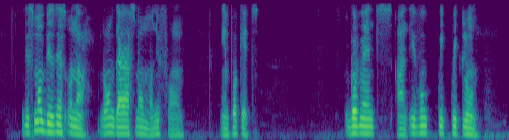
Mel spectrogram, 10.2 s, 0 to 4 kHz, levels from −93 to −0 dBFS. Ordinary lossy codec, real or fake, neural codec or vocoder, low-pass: none; real; none; 3.6 kHz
